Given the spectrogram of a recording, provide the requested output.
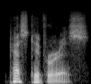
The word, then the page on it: pestiferous: American English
